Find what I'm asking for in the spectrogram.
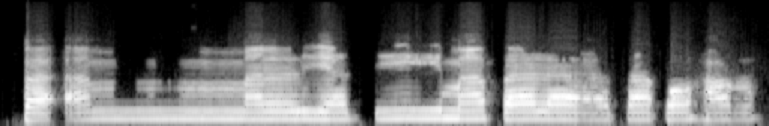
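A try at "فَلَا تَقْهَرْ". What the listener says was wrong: Qafnya lebih dalam lagi Ibu. Taqhar itu, kalau taqhar itu qafnya belum tebal ya. Jadi harus lebih naik lagi. Taqhar.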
